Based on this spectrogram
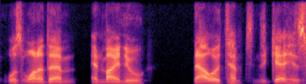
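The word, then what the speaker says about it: Mainoo: Manu.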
